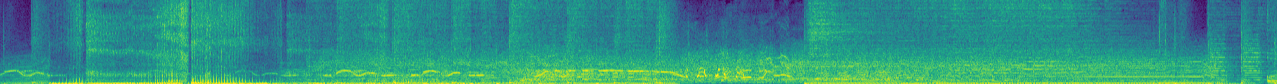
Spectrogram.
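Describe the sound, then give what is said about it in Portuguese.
Someone imitates loud snoring with their voice, producing rough, rasping snorts and breathy grunts over a continuous background that stays fairly loud throughout, in a reading of the Portuguese story Uma Aventura no Palácio da Pena. “E ele, envergonhadíssimo, não teve outro remédio senão roncar.”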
